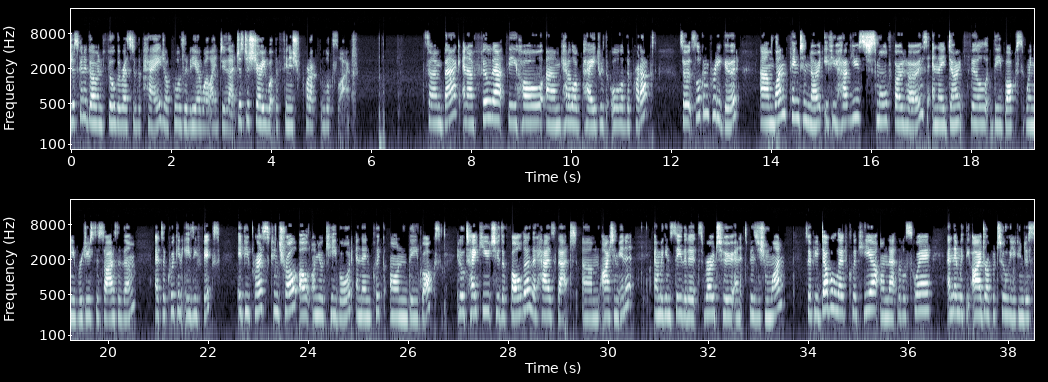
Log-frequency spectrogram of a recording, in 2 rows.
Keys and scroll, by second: 7.9 space, 14.0 ctrl+=.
